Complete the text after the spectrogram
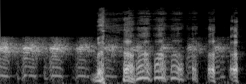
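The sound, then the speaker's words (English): A duck quacks repeatedly in quick, raspy bursts, loud, with a steady nasal call running underneath at the start before the sharper quacks come in a rapid rhythm. “Oh, yeah. It's still duck season.”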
